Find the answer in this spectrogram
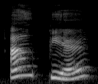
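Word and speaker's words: un: 그래서 반복하는 구조를 빼면 앙띠에 뚜따오 이렇게 되는 거죠 땅이 하나라는 뜻의 부정관사입니다이 앙 발음은요 우리 거 할 때 있잖아요 이 알을 코로 올려서 발음하는 비강모음이 바로 아앙입니다 그래서 이렇게 발음하시면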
